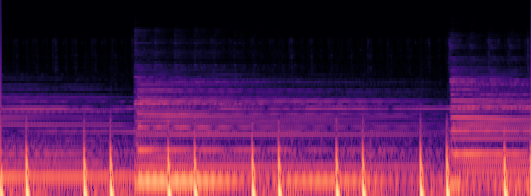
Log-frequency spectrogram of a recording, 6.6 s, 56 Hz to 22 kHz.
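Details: A heartbeat sound effect, not a real recording: paired low thumps at about 57 per minute over sustained epic orchestral music with partly female voices.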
